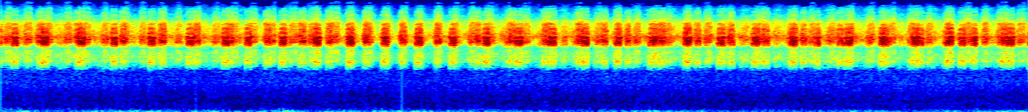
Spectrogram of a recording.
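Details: Midsummer chorus of cicadas in a pine forest in Greece, a continuous high rasping drone that pulses quickly and evenly, roughly three beats a second, filling the whole recording without pause.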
